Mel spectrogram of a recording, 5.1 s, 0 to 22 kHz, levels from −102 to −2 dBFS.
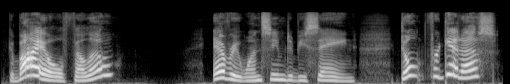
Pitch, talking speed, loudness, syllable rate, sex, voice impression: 260 Hz, 155 wpm, -20 LUFS, 6.0 syllables/s, female, very feminine, very adult-like, middle-aged, slightly thin, tensed, slightly powerful, bright, slightly soft, very clear, fluent, cool, intellectual, very refreshing, sincere, very calm, reassuring, slightly elegant, wild, slightly sweet, lively, slightly kind, slightly intense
